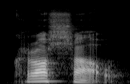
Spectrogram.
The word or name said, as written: Krossá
